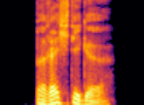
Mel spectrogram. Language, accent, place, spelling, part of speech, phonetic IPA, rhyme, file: German, Germany, Berlin, berechtige, verb, [bəˈʁɛçtɪɡə], -ɛçtɪɡə, De-berechtige.ogg
- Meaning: inflection of berechtigen: 1. first-person singular present 2. singular imperative 3. first/third-person singular subjunctive I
